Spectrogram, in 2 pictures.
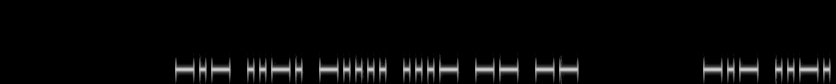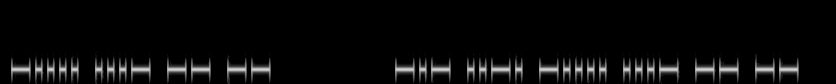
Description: Morse code, heard as a keyed tone, about 21 wpm, 700 Hz. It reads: KF6VMM KF6VMM KF6VMM
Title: USA Call Signs - 6 Characters - Repeated 3x - 20wpm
